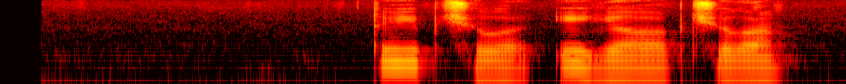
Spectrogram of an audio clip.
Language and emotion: Russian, sad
